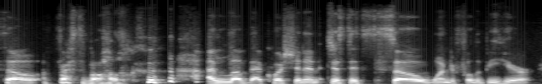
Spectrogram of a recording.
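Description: A woman, a guest coach, answering interview questions in measured, affirming declarations. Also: low-pitched, a little mellow.

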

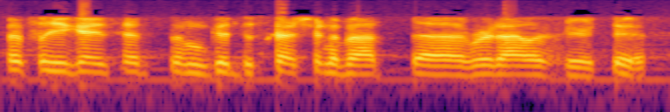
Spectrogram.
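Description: A male caller comes through a phone speaker on a muffled, narrow line. He talks in a relaxed, chatty way, dotted with fillers, from a noisy bar. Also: medium pitch, fast talker. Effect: phone call played over a speaker. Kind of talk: casual chat.

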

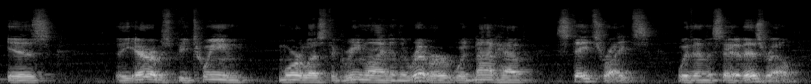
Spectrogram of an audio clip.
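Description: Low-voiced male interviewer, echoey room. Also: a little mellow. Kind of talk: political interview, probing questions. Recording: echoey room, distant mic.

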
